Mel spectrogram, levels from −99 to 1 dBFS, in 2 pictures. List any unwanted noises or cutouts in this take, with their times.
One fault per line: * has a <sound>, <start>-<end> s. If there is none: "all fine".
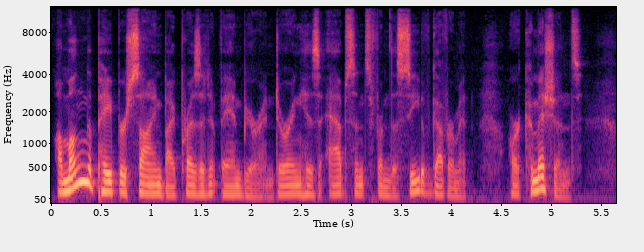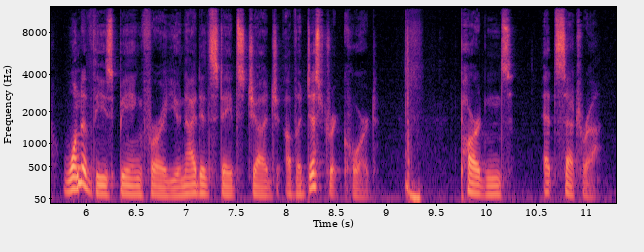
* has a thud, 9.2-9.4 s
